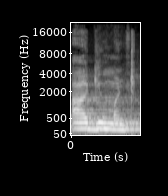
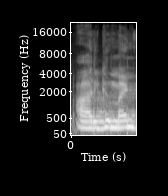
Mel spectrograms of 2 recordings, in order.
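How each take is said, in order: First: The ending is said with a short 'uh' vowel. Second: The ending is said with a full 'e' vowel. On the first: The speaker calls it right. "आर्ग्यूमेंट पढ़ेंगे" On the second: The speaker calls it wrong. "आर्ग्यूमेंट नहीं पढ़ेंगे इसको"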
